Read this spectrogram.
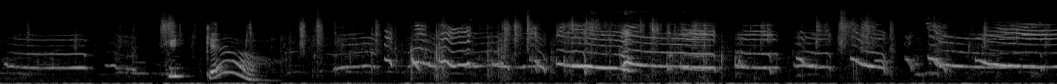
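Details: Ruby's chocolate Labrador Retriever puppies, 47 days old; a chorus of steady high whimpers and short whines repeated throughout, with one low swooping yelp early on and some human voice in the background.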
